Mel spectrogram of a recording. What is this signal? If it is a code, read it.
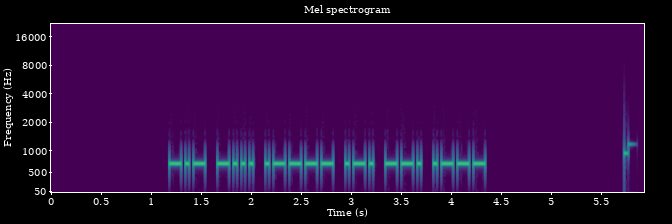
Morse code, heard as a keyed tone, about 30 wpm, 700 Hz. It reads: KB1RGJ
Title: USA Call Signs - 6 Characters - 3x Character Spacing - 30wpm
